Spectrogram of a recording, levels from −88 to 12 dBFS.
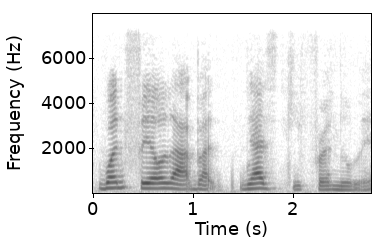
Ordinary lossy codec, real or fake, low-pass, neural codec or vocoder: none; fake; 7.2 kHz; codec, 16 kHz, 0.8 kbps, ZipCodec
